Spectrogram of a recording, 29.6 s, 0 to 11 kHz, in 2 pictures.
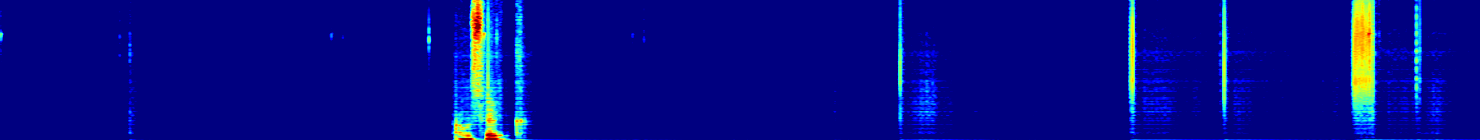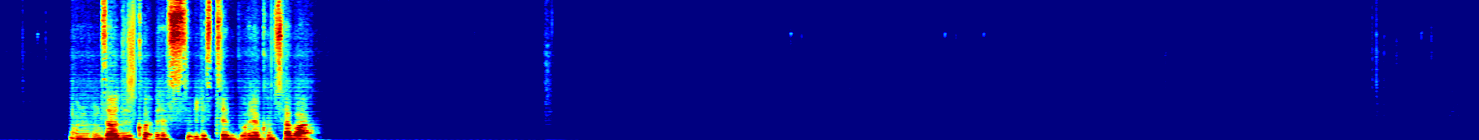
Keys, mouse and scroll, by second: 0.1-1.3 alt+middle drag, 1.5-3.0 scroll up 2, 3.4-5.4 drag, 6.4 click, 13.7-16.9 drag, 18.4-22.7 scroll down 10, 22.7 click, 23.0 scroll down 2, 24.2 click, 24.6 click, 26.3 scroll down 2, 27.0 scroll up 2, 28.6 right click.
